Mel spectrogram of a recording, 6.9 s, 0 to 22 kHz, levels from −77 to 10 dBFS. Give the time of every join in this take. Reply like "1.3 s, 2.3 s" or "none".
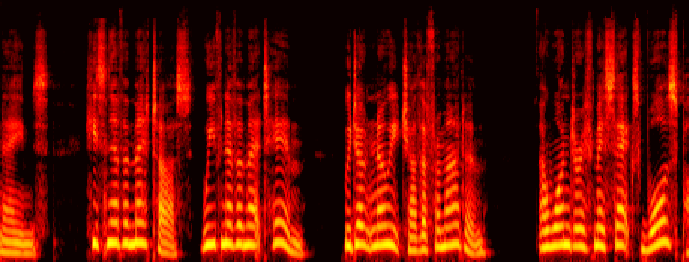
5.2 s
